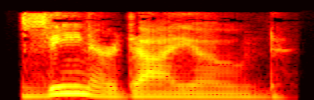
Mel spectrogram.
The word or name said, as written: zener diode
